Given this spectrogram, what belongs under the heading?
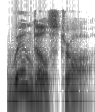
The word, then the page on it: windlestraw: British English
